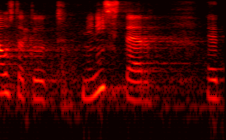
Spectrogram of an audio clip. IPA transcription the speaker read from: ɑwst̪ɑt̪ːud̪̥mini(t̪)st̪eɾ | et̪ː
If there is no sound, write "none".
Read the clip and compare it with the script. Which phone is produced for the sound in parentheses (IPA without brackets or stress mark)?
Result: none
